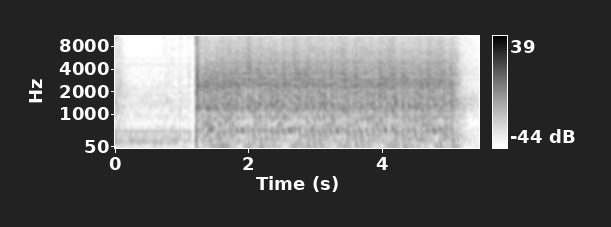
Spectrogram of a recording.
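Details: 1970 Buick Wildcat 455 V8 on its first start attempt: the starter spins steadily for about four seconds with no firing or catch, crank but no spark.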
